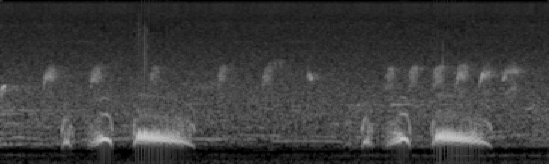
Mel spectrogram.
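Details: A spotted dove calls twice, each phrase made of two brief coos and then a long, rough, sustained coo. Faint chirping from other small birds runs underneath.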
